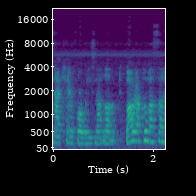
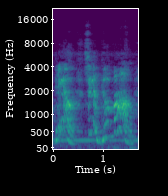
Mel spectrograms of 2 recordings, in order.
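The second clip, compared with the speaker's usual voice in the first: slow, higher mock admiration; mock impressed; 9 semitones higher, 3 dB louder, slower than usual. Mother mimicking viewers fooled by the online act, mock impressed. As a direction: fake being impressed. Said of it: "I'm like".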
